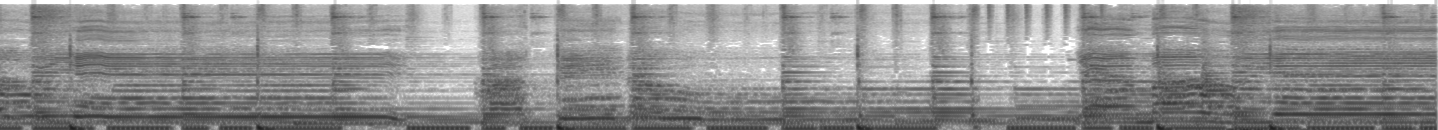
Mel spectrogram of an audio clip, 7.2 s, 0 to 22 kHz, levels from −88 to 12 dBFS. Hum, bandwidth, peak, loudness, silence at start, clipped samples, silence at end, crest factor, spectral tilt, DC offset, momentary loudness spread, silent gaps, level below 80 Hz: none; 20 kHz; 0 dBFS; -12 LUFS; 0 s; under 0.1%; 0 s; 12 dB; -4 dB/octave; 0.3%; 6 LU; none; -16 dBFS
